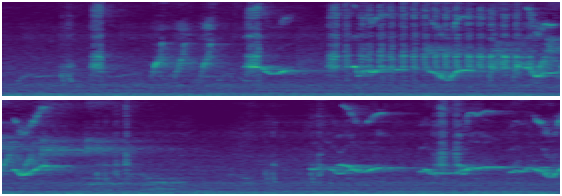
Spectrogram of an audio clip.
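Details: Masteran song of an Oriental magpie-robin, mixing quick clicks and high ticks with swooping whistled notes and a dense buzzing trill in the middle, ending in scattered higher chirps.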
